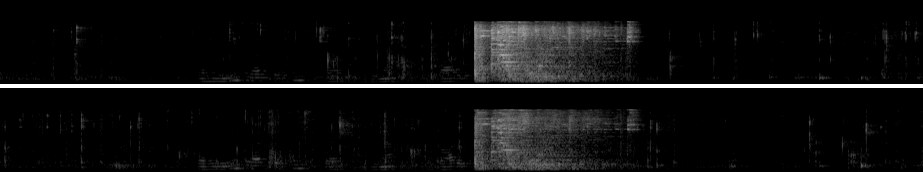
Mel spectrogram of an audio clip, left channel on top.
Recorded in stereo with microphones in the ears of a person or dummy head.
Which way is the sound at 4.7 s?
40° left (ahead or behind).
